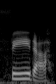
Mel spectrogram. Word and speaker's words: Fara: We should mention that the locals correctly call it Fay-ra. Yes. Um, We found that out far too late. We thought it was Fara, but it's Fay-ra.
